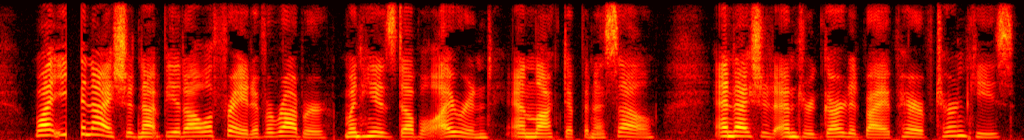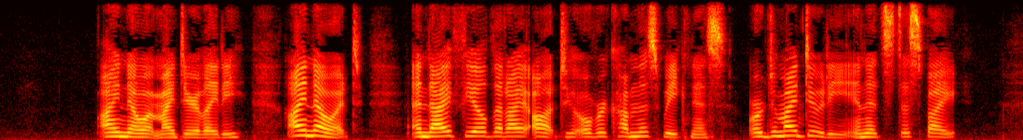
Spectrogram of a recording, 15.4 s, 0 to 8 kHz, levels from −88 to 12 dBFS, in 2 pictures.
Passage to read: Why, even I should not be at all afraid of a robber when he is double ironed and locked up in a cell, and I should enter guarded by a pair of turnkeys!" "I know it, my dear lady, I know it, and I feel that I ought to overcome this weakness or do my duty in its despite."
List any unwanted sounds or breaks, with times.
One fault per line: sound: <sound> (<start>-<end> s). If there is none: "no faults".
sound: dropout (0.5-0.6 s)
